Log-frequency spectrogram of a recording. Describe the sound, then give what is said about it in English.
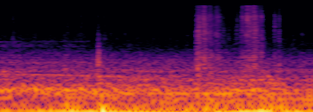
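Car driving down the road, heard as a steady, low rumbling drone of road and engine noise that continues throughout, with faint brief hiss bursts near the end and no voices. “I'm literally driving down the road right now.”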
